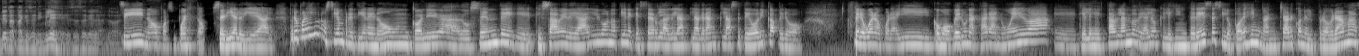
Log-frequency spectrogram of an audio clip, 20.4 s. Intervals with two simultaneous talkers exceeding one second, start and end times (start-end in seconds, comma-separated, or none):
none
